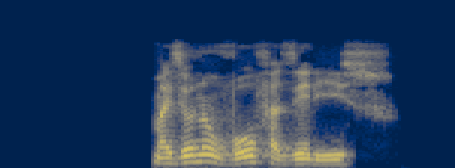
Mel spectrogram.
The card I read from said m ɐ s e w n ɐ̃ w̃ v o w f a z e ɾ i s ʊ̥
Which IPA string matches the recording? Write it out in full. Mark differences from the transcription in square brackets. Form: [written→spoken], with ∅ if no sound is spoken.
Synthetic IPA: m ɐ [s→z] e w n ɐ̃ w̃ v o w f a z e ɾ i s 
